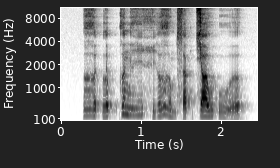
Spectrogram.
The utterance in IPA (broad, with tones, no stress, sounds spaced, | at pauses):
ɣ ə˨˩ t̚ l ə˦˥ p̚ k ə˧ n ɣ i˧ h i˨˦ ə̯ ɣ ə̤˨˩ m s a˨˩ k̚ t͡ɕ aː˧ w ʔ u˧˩˨ ə̯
